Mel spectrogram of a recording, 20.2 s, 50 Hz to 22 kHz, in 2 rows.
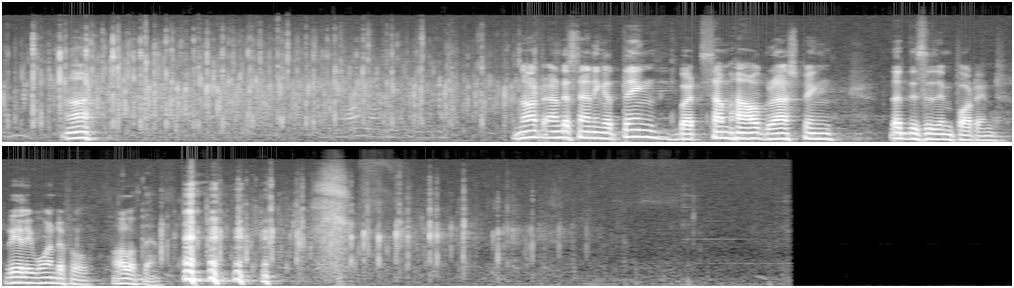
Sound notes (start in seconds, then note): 0.0 applause; 14.3 laughs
